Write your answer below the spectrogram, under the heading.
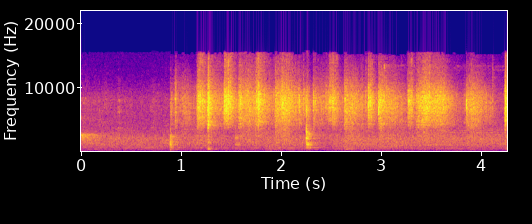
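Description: Wooden spoon stirring dry vermicelli in hot oil in a stainless steel pan: the strands rustle and sizzle lightly as they start to roast. The spoon knocks against the pan twice, about one and two seconds in.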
